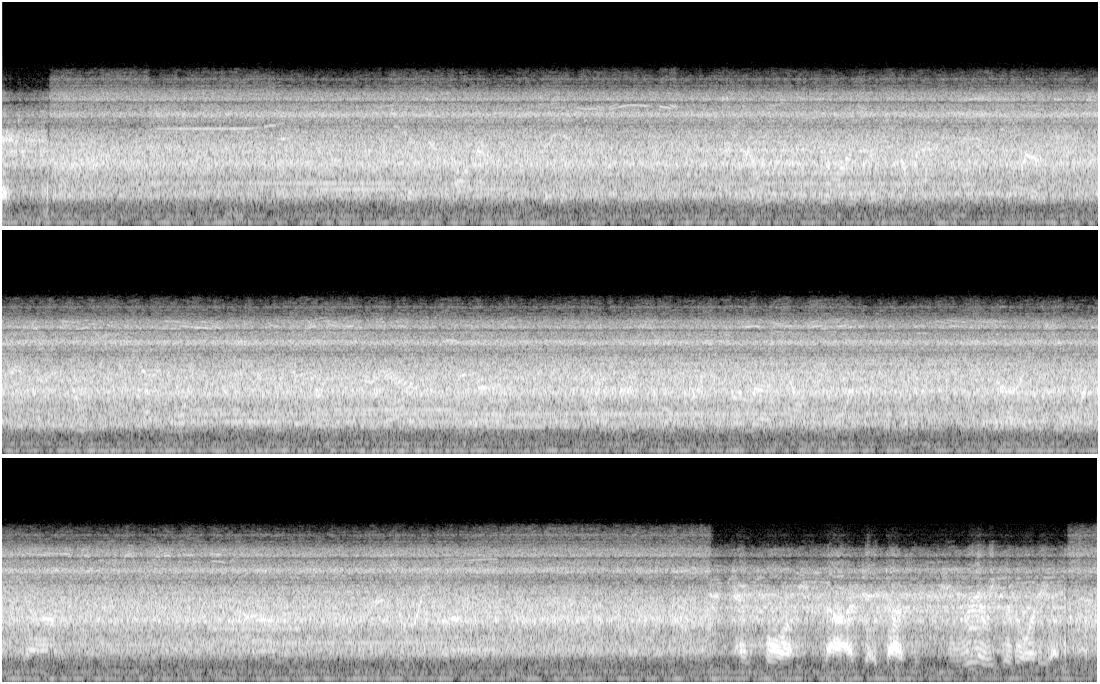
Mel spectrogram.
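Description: CB radio receiver hissing with static over an open channel, a weak, unintelligible voice faintly under the noise; the hiss switches on just after the start and cuts off abruptly near the end.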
